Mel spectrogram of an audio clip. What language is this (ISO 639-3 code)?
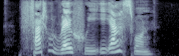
cor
